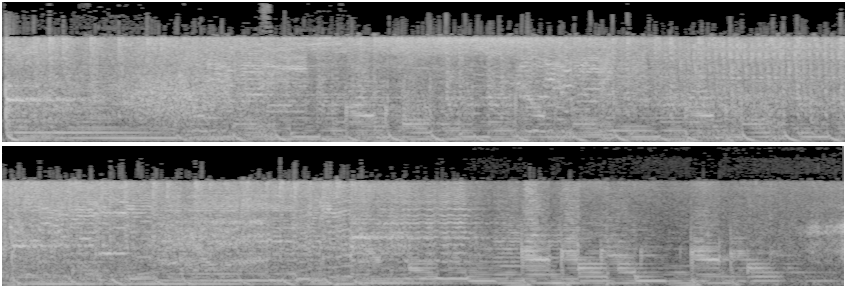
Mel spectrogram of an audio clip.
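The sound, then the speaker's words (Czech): The theme jingle of the Czech TV news magazine Sedmička, broadcast on TV Nova, plays alone, loud and steady for about seventeen seconds: dense, sustained chords with a driving low end and busy rhythmic layers, fading slightly at the very end. “znělka právě téhle relace sedmička, vysílané na TV Nova, tak pojďme si ji pustit.”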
